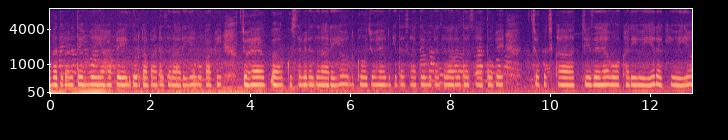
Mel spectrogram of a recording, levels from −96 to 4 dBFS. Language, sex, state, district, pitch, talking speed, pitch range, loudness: Hindi, female, Bihar, Samastipur, 230 Hz, 215 wpm, 225-235 Hz, -17 LUFS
